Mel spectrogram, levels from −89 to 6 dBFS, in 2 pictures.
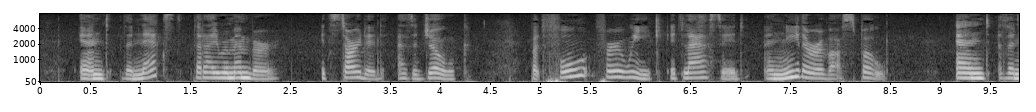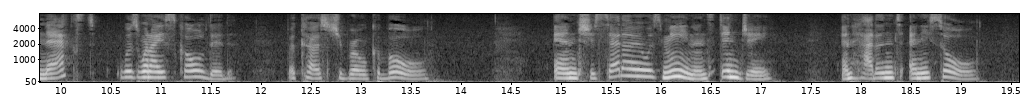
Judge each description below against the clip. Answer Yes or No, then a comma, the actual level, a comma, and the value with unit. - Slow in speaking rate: No, average, 145 wpm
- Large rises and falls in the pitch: No, average, 4.4 semitones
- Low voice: No, high, 215 Hz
